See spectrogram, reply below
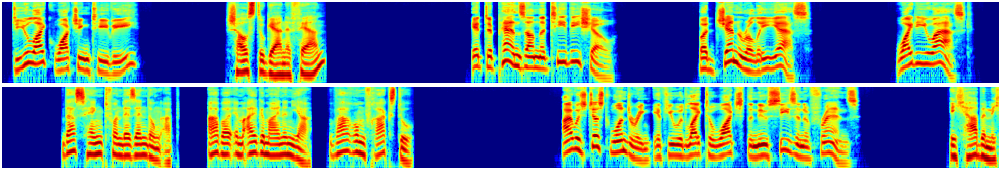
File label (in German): Dialog mit Uebersetzungen; Fernsehen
